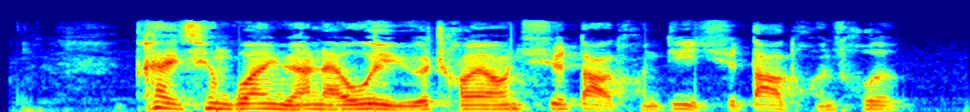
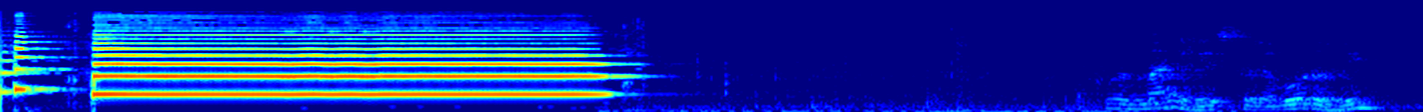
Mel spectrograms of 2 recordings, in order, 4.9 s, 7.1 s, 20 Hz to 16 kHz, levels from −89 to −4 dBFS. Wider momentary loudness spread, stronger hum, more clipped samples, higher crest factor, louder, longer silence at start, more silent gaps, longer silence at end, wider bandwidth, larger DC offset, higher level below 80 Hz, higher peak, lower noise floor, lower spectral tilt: first, 13 LU vs 8 LU; neither; neither; about the same, 18 dB vs 14 dB; first, -17 LUFS vs -20 LUFS; about the same, 0.1 s vs 0 s; neither; second, 0.35 s vs 4.05 s; second, 8.2 kHz vs 9.8 kHz; neither; first, -48 dBFS vs -80 dBFS; first, -2 dBFS vs -10 dBFS; second, -49 dBFS vs -75 dBFS; first, -4.5 dB/octave vs 1 dB/octave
